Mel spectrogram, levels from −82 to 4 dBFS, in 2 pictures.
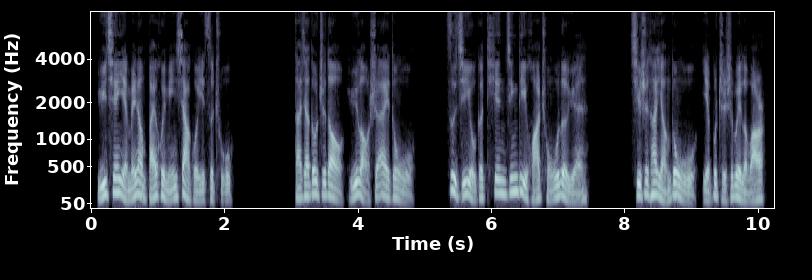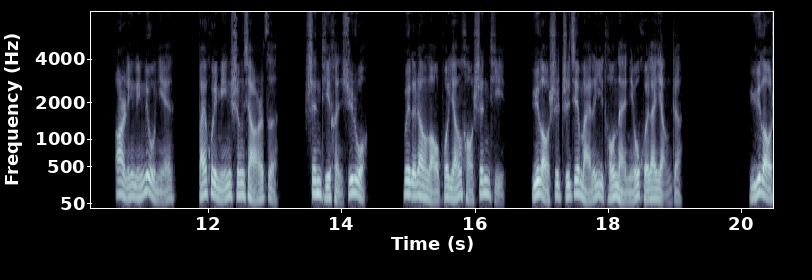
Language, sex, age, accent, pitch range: Chinese, male, 30-49, native, 95-135 Hz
